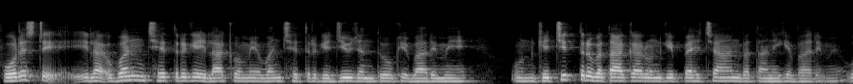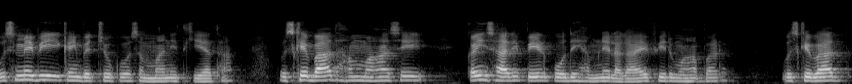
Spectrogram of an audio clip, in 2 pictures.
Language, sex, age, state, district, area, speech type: Hindi, male, 18-30, Madhya Pradesh, Ujjain, urban, spontaneous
